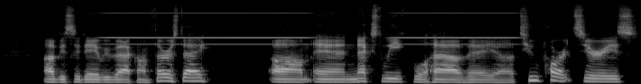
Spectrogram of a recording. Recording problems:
high-pitched whine; loud; from 1 to 3 s and from 4 to 5 s; 3.5 kHz, 8 dB below the speech

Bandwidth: 17.5 kHz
